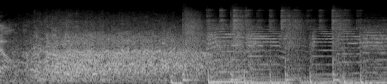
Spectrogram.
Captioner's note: audience laughs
